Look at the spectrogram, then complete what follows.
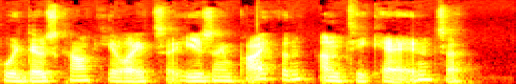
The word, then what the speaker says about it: Tkinter: calculator using Python and TK enter or Ginter I think it's pronounced I wasn't expecting much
